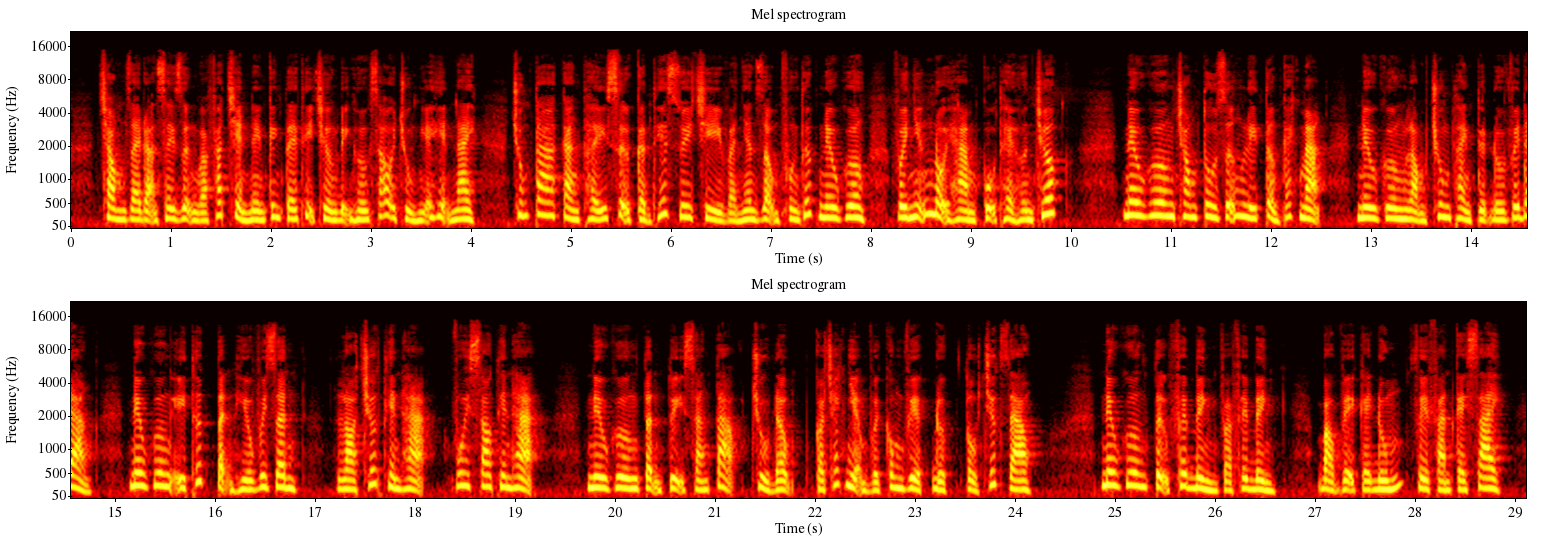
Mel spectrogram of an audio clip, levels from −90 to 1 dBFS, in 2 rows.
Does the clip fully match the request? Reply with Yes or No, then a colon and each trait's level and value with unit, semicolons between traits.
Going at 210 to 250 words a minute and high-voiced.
Yes: average, 235 wpm; high, 205 Hz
